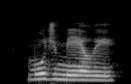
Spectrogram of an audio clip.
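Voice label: "мудз-мелі" Komi, female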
